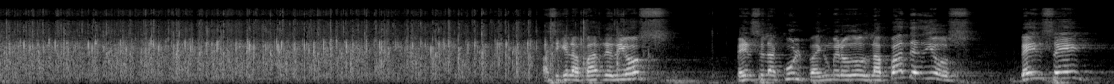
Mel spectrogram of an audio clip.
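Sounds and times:
audience applauding loudly: 0.0 - 6.7
speech: 5.4 - 6.7, 7.4 - 10.9.

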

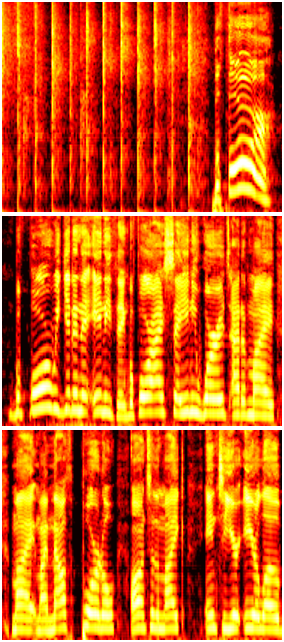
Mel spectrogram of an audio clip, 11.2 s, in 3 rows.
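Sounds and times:
single person clapping: 0.0 - 2.8
speech: 2.8 - 11.1.

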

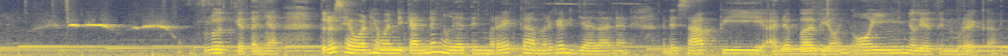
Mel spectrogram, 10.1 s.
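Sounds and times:
person whistling in imitation of a flute: 0.2 - 2.1
speech: 2.0 - 10.0.

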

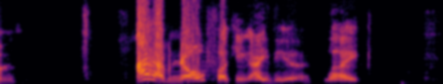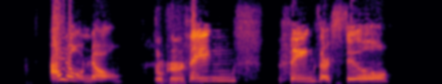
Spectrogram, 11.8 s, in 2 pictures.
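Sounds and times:
speech: 0.0 - 0.3, 1.8 - 5.4, 6.6 - 11.2
person clearing throat: 8.0 - 8.4.

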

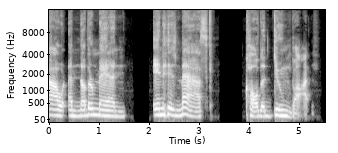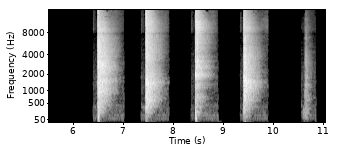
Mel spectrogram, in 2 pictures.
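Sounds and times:
speech: 0.0 - 3.3, 4.0 - 5.4
hand clapping: 6.5 - 9.9.

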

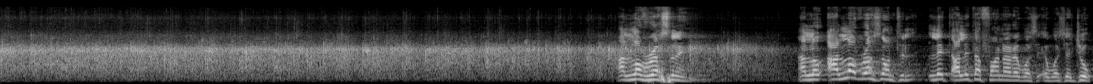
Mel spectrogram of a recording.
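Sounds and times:
audience clapping: 0.0 - 8.0
speech: 6.2 - 7.0, 8.0 - 10.9.

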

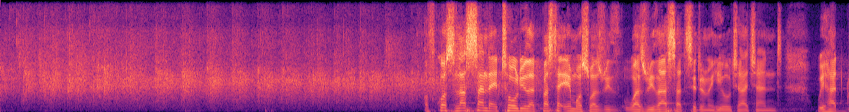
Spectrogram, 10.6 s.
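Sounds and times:
applause: 0.0 - 7.0
speech: 5.3 - 10.6.

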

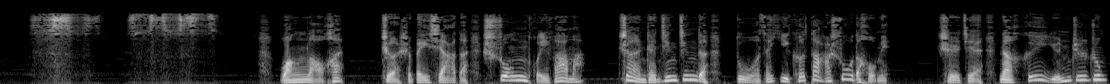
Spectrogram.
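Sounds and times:
giant snake hissing: 0.3 - 2.2
speech: 2.8 - 11.0.

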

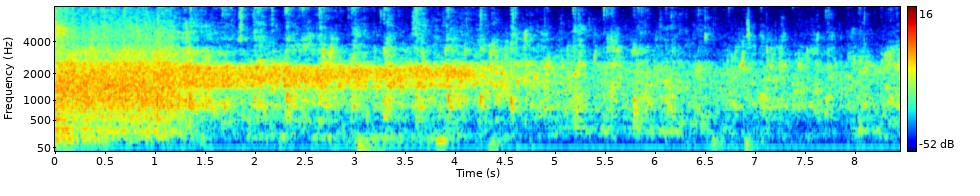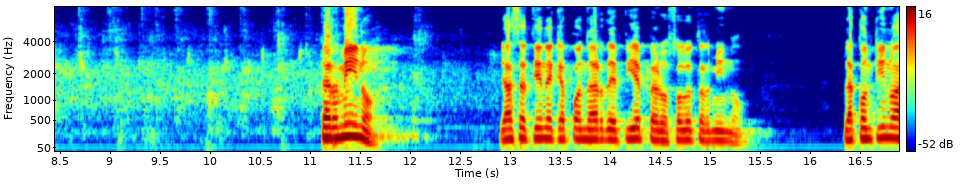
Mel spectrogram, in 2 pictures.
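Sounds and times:
loud applause: 0.0 - 13.1
speech: 11.1 - 11.8, 12.9 - 15.5, 16.4 - 16.8.

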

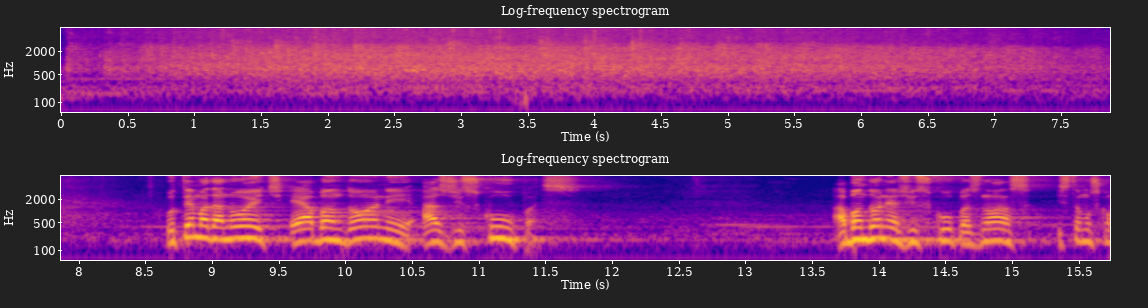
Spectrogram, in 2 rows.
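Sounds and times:
audience applauding: 0.0 - 8.2
speech: 8.7 - 11.8, 13.7 - 15.7.

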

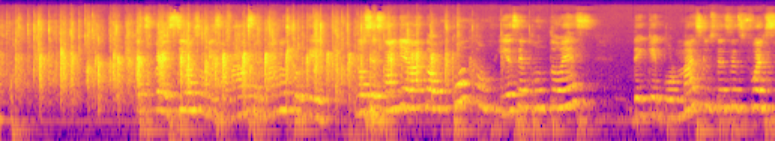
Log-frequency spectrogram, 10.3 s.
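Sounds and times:
audience applause: 0.0 - 6.4
speech: 4.9 - 10.3.

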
